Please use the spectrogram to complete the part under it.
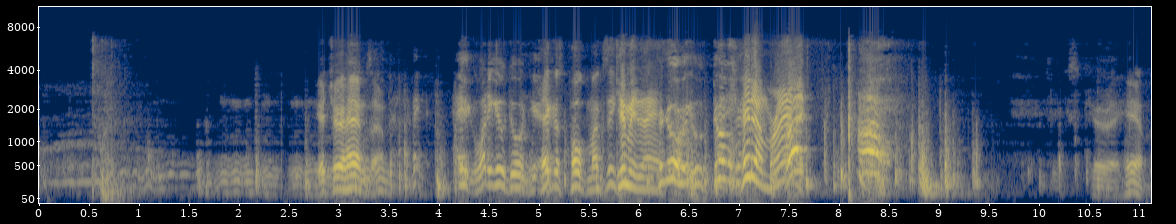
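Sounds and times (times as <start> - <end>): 
office door swinging shut with a solid thud: 0.5 - 1.1
office door opening with a heavy thunk: 0.5 - 1.2
speech: 2.8 - 8.6, 10.9 - 11.1.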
